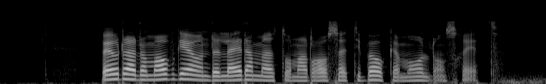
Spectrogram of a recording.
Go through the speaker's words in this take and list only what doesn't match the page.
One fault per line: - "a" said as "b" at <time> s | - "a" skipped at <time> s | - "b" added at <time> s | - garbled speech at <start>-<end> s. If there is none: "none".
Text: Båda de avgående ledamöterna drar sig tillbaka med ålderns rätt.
none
